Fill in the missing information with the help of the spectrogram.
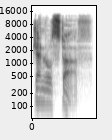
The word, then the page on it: general staff: British English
